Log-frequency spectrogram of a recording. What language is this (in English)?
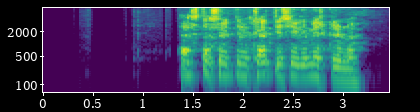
Icelandic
